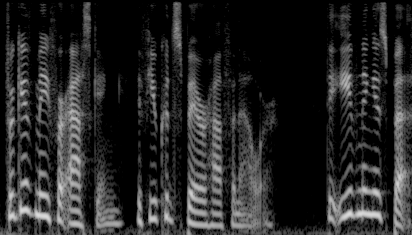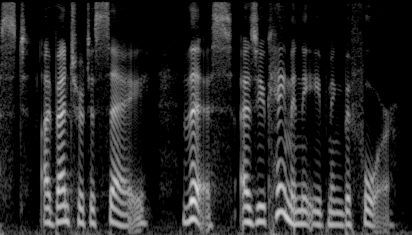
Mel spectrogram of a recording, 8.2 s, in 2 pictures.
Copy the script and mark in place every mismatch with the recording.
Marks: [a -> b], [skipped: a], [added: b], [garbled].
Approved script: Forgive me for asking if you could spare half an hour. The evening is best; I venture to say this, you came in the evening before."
Forgive me for asking if you could spare half an hour. The evening is best; I venture to say this, [added: as] you came in the evening before."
